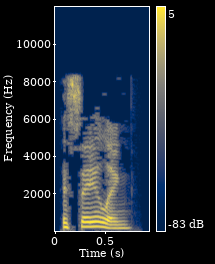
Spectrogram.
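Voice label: "assailing", British English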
